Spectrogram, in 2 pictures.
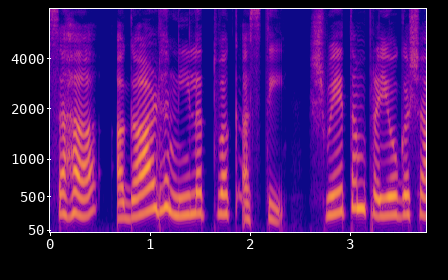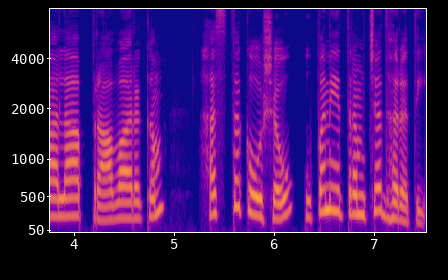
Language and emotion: Sanskrit, neutral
